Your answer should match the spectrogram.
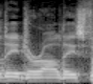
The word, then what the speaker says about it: Duralde: How do you say it? – You know, it depends. Duralde's fine. Okay.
